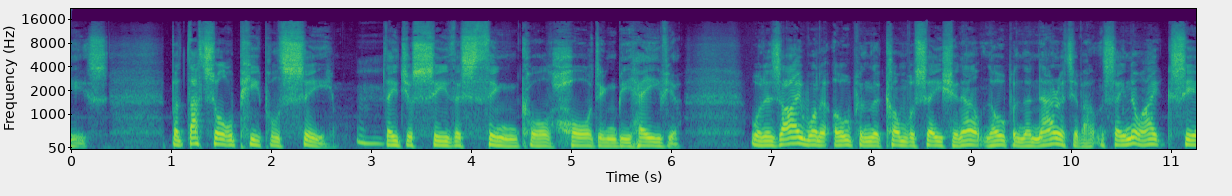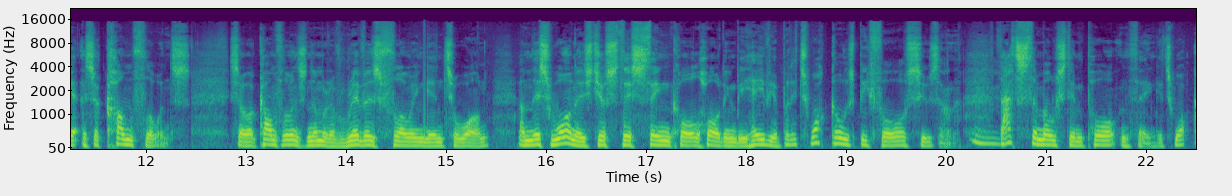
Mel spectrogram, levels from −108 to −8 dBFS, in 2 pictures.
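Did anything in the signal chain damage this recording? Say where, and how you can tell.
Yes. At 14.77 to 14.79 s, the buffer stage delivered chunks out of order. A 10 ms chunk played one chunk late, causing a brief jumbled moment.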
